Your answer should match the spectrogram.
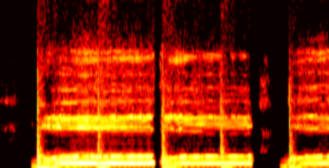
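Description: A man singing in long held notes while beating a rawhide hand drum steadily, about one stroke every three-quarters of a second. The singing breaks off briefly just after three seconds in and starts again.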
